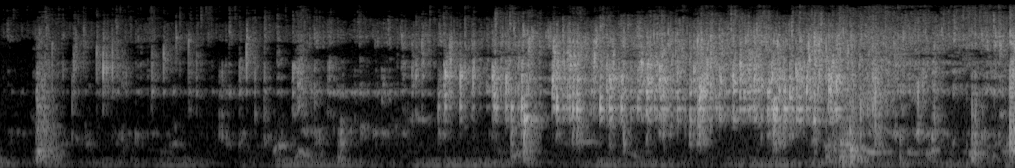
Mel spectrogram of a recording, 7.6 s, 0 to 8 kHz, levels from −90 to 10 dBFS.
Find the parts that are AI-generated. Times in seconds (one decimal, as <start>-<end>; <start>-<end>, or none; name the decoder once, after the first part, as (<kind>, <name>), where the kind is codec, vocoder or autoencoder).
4.3-6.2 (vocoder, BigVGAN v2)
